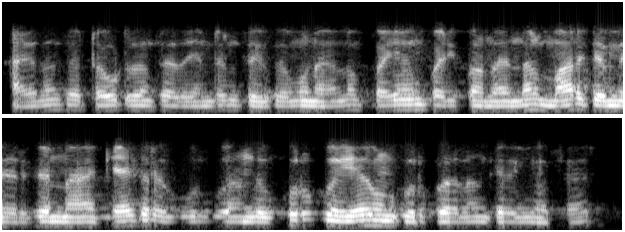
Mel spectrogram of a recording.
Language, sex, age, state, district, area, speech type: Tamil, male, 45-60, Tamil Nadu, Cuddalore, rural, conversation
